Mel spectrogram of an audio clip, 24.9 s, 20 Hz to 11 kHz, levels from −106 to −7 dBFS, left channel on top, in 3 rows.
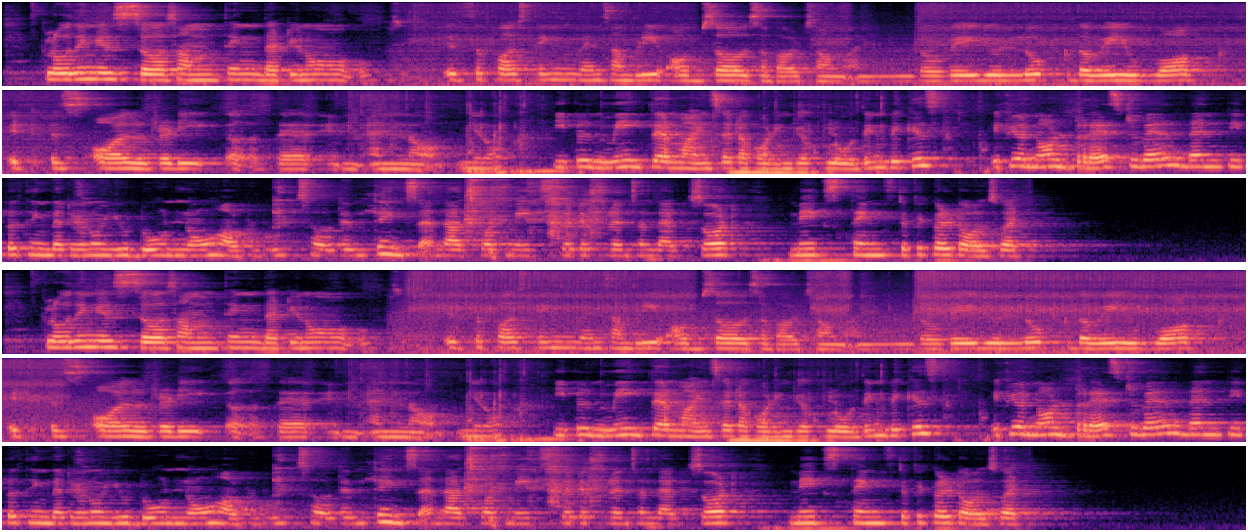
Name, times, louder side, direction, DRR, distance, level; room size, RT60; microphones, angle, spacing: voice 1, 0.3-8.0 8.3-14.6 14.9-21.5 21.8-23.5, left 1 dB, 5° left, 4 dB, 0.4 m, -29 dB
sound 1, 2.6-9.0, right 5 dB, 75° right, 0.7 m, -49 dB
18.0 x 17.5 x 3.3 m, 1.0 s
head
